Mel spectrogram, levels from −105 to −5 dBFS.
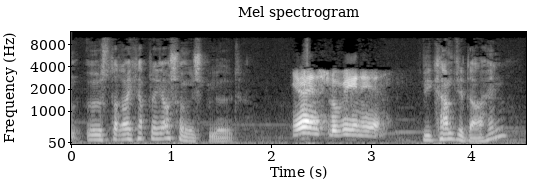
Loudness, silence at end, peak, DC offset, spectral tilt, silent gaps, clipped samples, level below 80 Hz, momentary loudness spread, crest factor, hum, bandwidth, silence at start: -20 LUFS; 0.2 s; 0 dBFS; under 0.1%; -4.5 dB/octave; none; under 0.1%; -52 dBFS; 21 LU; 22 dB; none; 10 kHz; 0 s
